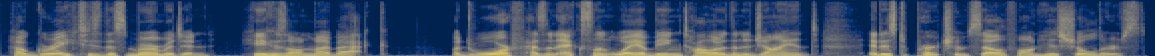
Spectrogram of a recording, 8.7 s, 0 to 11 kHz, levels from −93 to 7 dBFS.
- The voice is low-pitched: No, high, 220 Hz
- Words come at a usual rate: No, fast, 210 wpm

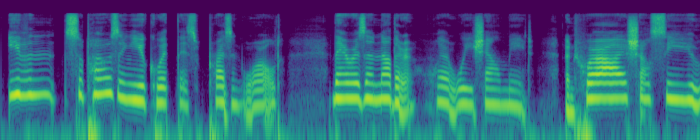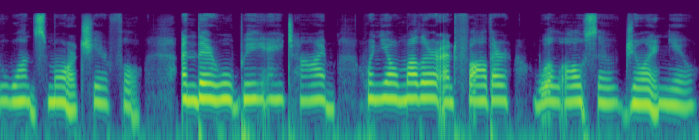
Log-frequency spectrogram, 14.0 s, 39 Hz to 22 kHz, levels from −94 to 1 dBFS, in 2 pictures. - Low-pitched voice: No, high, 225 Hz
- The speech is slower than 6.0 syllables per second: Yes, 4.3 syllables/s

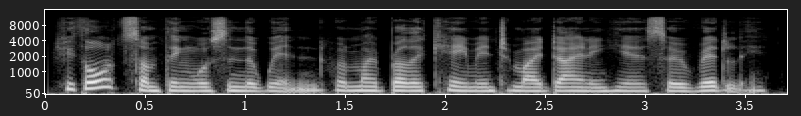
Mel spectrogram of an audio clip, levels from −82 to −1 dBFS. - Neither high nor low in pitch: Yes, medium, 175 Hz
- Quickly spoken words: Yes, fast, 275 wpm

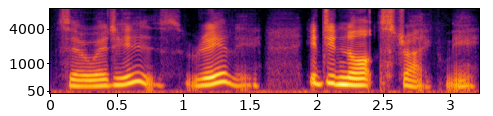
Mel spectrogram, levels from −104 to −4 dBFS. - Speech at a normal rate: Yes, average, 165 wpm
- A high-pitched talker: Yes, high, 200 Hz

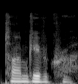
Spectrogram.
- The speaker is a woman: No, male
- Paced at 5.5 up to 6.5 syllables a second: Yes, 6.1 syllables/s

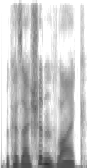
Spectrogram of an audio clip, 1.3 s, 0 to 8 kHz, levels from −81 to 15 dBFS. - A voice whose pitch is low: No, high, 190 Hz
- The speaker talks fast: No, average, 180 wpm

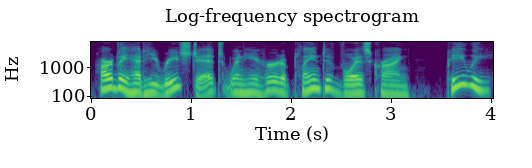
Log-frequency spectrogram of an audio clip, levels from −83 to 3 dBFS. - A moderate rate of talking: No, fast, 210 wpm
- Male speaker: Yes, male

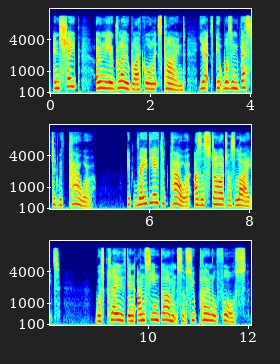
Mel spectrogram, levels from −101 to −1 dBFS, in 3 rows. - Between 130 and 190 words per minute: Yes, average, 155 wpm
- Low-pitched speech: No, very high, 250 Hz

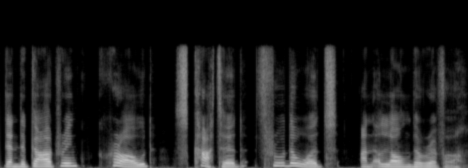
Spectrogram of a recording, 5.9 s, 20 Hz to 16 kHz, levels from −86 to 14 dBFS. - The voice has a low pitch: No, high, 205 Hz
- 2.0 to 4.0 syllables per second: Yes, 3.6 syllables/s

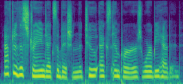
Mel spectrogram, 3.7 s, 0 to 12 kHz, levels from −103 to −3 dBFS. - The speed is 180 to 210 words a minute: No, average, 165 wpm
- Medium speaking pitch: No, high, 205 Hz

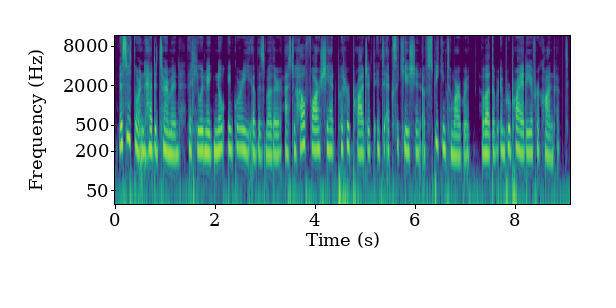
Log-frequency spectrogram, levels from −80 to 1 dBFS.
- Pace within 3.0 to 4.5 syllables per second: No, 6.4 syllables/s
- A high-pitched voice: Yes, high, 200 Hz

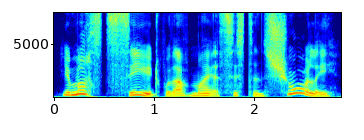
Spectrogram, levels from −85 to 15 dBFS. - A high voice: Yes, high, 220 Hz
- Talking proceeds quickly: No, average, 165 wpm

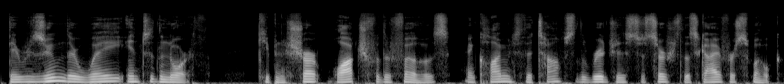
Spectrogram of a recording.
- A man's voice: Yes, male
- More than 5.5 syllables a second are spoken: No, 5.1 syllables/s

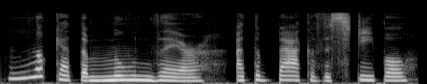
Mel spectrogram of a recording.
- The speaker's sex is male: No, female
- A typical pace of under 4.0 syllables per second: Yes, 3.5 syllables/s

